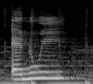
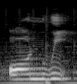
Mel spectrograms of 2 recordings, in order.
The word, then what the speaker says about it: ennui: इसको आप कैसे प्रोनाउंस करेंगे, एनुई या any other way, NUE etcetera? No, the pronunciation is a little different. तो इसका प्रोनाउंसिएशन होता है ONNUI.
